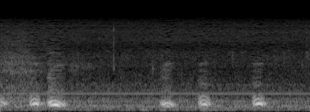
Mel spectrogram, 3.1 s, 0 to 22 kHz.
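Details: One of a pair of Verreaux's eagle-owls calls at dawn before sunrise (9°C, during the dawn chorus): five deep, gruff, full-body grunting hoots over about three seconds, unevenly spaced, like dueling trombones, over a faint hum.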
